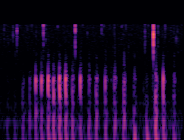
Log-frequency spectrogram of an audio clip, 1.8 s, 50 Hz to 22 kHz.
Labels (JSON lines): {"label": "biophony", "recorder": "SoundTrap 300"}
